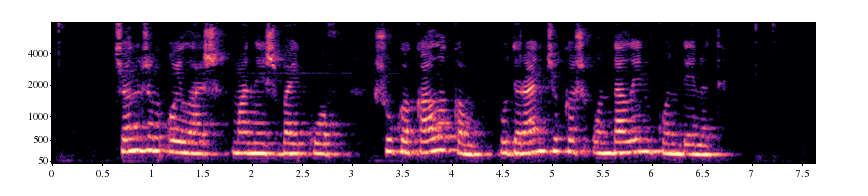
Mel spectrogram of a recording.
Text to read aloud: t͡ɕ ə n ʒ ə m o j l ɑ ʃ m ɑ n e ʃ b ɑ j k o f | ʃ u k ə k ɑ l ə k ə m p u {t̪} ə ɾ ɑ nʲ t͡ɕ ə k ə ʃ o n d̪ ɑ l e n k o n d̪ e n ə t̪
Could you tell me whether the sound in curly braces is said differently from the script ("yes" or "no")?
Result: yes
